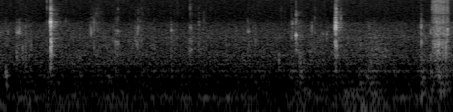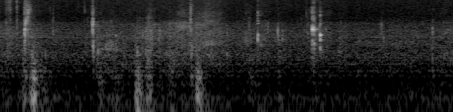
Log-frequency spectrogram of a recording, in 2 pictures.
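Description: Close-miked eating: faint chewing of creamy chicken and egg noodles, with scattered wet mouth smacks and small clicks.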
